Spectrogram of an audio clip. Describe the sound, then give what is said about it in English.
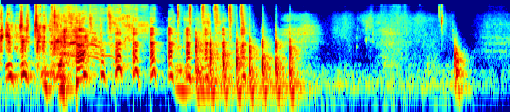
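A rapid, loud flurry of many knocks on a door, drumming quickly for a few seconds with some chuckling mixed in, then quiet apart from one last sharp knock. “We knock on the door? Yeah, all eight legs.”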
